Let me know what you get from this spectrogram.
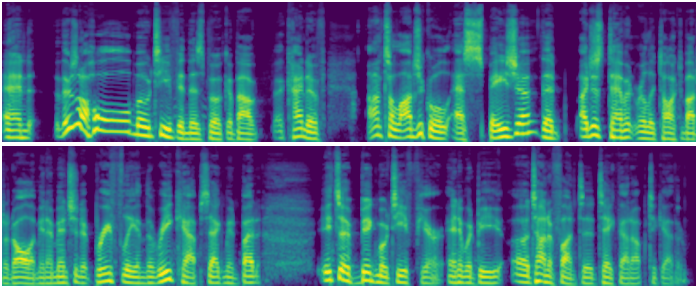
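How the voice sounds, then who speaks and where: A man's voice: mid-range voice, expressive, a little fast, no echo, studio quality. A man hosting a book review podcast, speaking in an emphatic, opinionated and conversational way. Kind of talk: podcast book review, reading passages and commenting.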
